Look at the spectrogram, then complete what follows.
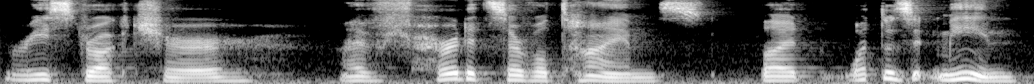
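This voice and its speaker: A man's voice: fairly high pitch, takes it slowly. A man voicing an earnest, naive teenage boy idol in an anime game fandub, frank and guileless. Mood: innocent curiosity.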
